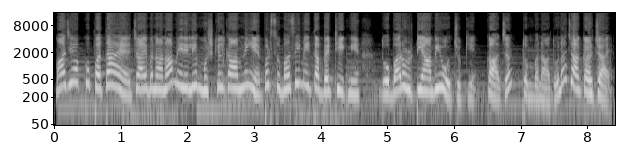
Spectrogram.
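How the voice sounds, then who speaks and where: Actress as defensive urban daughter-in-law, high whining voice, cartoon, music behind. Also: female voice, animated, a little fast, hardly any pauses. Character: whiny, excuse-making city daughter-in-law.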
